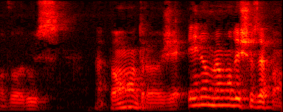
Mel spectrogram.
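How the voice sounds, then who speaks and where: A man with an Italian accent talks at a very slow pace, his pitch swinging very widely amid audible room echo. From Italy. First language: Italian (speaking French). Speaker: YouTuber, miniature wargaming hobbyist. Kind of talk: channel introduction monologue. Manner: hesitant, many fillers.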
